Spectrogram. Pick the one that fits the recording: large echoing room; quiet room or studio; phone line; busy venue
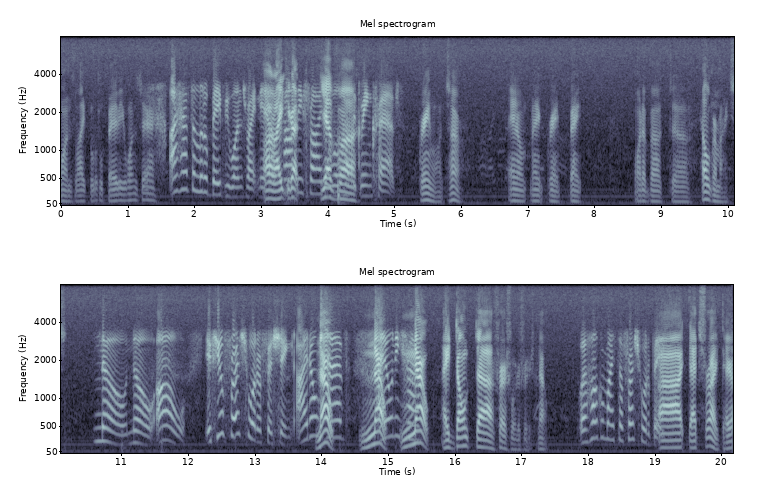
phone line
